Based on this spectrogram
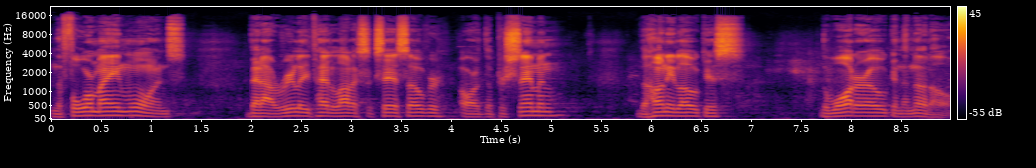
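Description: A man speaks with an Arkansas accent at medium pitch and a moderate pace. His intonation is fairly even, with long, frequent pauses. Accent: Southern US (Arkansas). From US South, Arkansas. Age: 30s. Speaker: bowhunter. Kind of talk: live talk at a hunting expo. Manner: halting, many repeats and fillers.

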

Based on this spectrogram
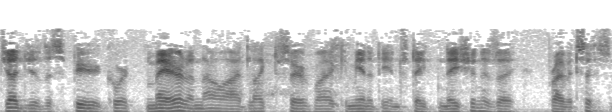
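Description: A man with a medium-pitched voice. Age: 60s. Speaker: former city mayor and judge. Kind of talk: 1950s radio quiz show interview, earnest civic remarks. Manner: measured, slightly halting with frequent uh pauses; earnest, speech-like formal delivery.

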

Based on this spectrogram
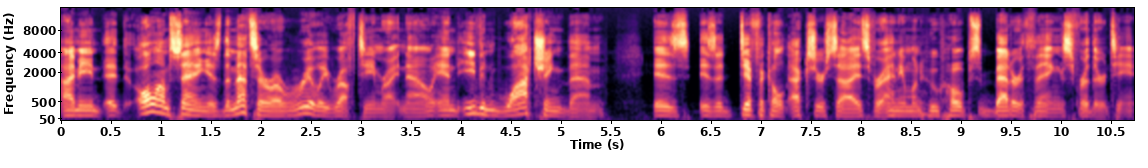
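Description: In a normal speaking voice of medium pitch, a man talks at a moderate pace with lively intonation. The recording is very clean, with a silent background. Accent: American. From Connecticut. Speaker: sports podcast co-host. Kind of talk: casual chat.

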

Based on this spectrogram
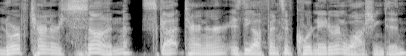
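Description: Dry and close with no echo, the recording captures a man with an unremarkable speaking voice, fairly high in pitch, talking at a fairly quick pace with fairly even intonation. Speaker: football analyst. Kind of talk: casual interview chat.

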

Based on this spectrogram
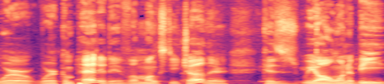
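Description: This is a normal speaking voice from a man with an American accent. He talks at a moderate pace and medium pitch, with fairly even intonation. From South Florida, Broward County. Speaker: police officer. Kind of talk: casual interview chat.

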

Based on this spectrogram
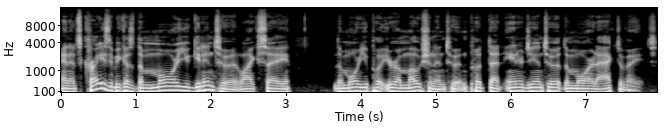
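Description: In a very clean recording with a silent background and a dry, close sound with no echo, a man with a fairly low pitch talks at a fairly quick pace with ordinary pitch variation. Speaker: radio host and esoteric enthusiast. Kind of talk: casual conversational interview.

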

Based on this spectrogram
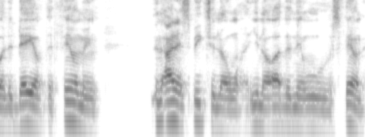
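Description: With an unremarkable speaking voice, a man talks at a fairly quick pace in a fairly low pitch, his intonation fairly even over a quiet background. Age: 30s. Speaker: actor. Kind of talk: casual chat.

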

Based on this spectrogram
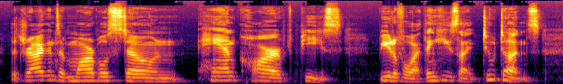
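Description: A woman's medium-pitched voice, bright and sharp in tone, at a fairly slow pace with ordinary pitch variation, on a very clean recording with a silent background. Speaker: restaurant staff member. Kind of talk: casual interview. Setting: studio.

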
